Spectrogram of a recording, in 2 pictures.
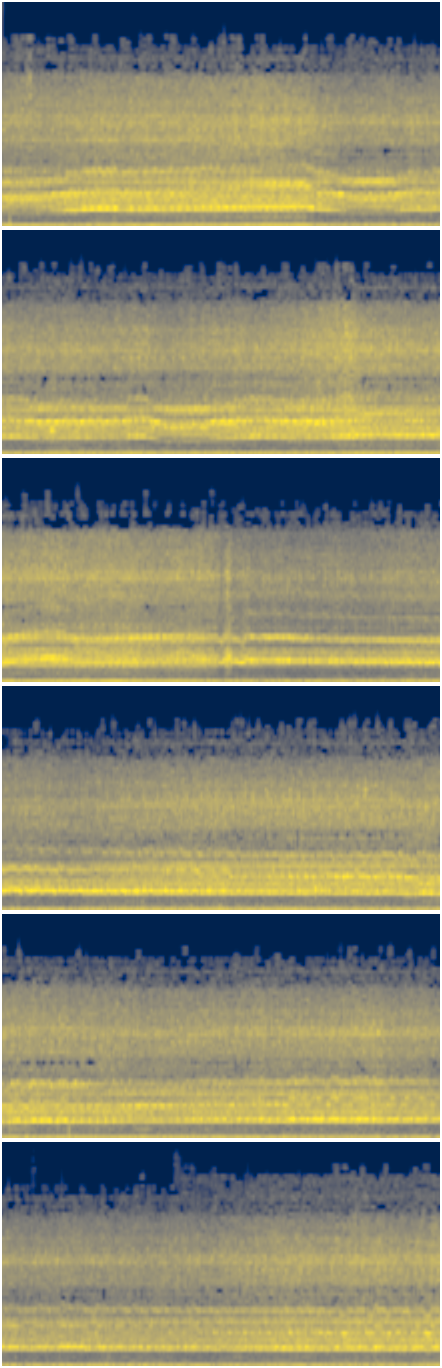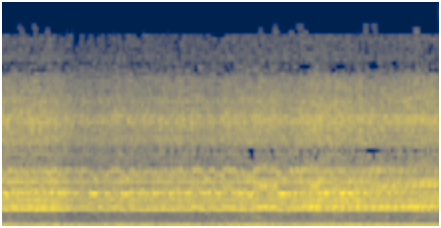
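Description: Triumph motorcycle engine running as the bike rides along, its pitch rising and falling with the throttle for the first ten seconds or so, then holding steady. Under it is a constant low rumble of wind and road noise.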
